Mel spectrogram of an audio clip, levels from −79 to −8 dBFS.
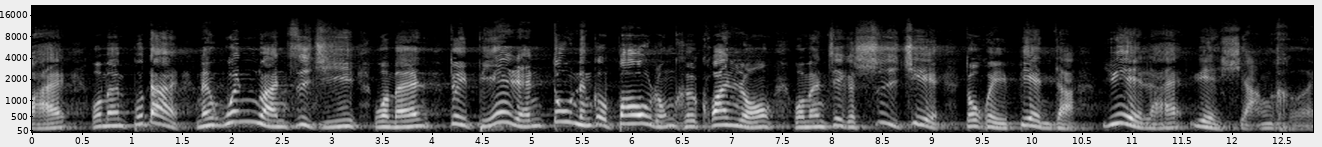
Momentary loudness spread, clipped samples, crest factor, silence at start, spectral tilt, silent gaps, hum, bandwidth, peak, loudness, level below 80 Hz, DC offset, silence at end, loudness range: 9 LU; under 0.1%; 20 dB; 0 s; -5 dB/octave; none; none; 14 kHz; -6 dBFS; -26 LUFS; -66 dBFS; under 0.1%; 0 s; 4 LU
